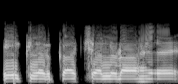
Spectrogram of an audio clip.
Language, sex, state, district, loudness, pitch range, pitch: Hindi, male, Bihar, Kishanganj, -11 LUFS, 130-135 Hz, 130 Hz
